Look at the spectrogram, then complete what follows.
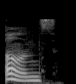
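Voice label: "owns", British English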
